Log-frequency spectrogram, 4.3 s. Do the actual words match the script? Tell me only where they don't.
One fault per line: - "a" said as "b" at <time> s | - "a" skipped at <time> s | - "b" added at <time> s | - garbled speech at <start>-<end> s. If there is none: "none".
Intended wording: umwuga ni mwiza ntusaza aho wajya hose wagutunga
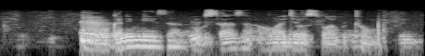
none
